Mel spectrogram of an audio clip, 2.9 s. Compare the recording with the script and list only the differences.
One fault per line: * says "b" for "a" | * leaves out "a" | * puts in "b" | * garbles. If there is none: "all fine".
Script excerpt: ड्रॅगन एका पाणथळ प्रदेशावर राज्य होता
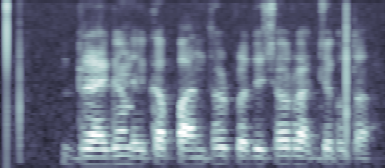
all fine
